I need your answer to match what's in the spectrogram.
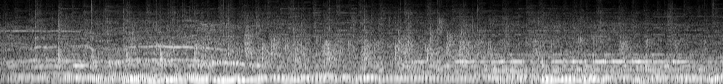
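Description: An audience at a live band's show claps steadily and loudly for several seconds to celebrate a couple, a dense patter of many hands mixed with crowd cheering and a few high whoops rising above it.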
